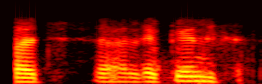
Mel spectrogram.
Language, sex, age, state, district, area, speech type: Urdu, male, 30-45, Uttar Pradesh, Lucknow, urban, conversation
